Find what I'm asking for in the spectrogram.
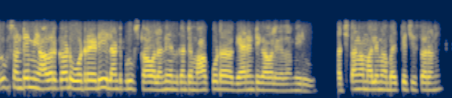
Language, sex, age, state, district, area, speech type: Telugu, male, 18-30, Telangana, Bhadradri Kothagudem, urban, conversation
